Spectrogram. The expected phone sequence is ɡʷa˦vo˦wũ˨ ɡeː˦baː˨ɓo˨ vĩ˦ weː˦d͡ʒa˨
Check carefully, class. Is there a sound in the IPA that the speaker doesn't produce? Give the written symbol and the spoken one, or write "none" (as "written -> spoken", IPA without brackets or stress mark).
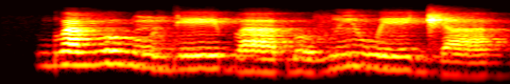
ɡ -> d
